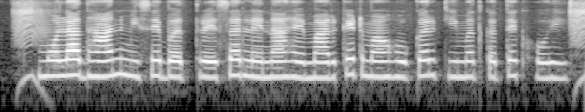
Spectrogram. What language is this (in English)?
Chhattisgarhi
